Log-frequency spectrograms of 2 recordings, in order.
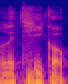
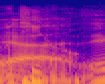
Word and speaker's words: Latigo: It's not Latigo Canyon. It's Latigo Canyon. Latigo. Yeah. Well, Latigo would be the Spanish correct way to say it. Really? Friend. Are you really? But if you're from California, you say Latigo. Oh, I thought it's Latigo. It's kind of like retina. Like Latigo.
